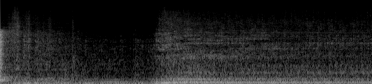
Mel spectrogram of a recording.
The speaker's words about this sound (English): I can hear the car starting up. They'll be miles away before they realize that report was a phony.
